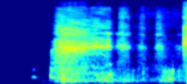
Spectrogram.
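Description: A person sneezes: a faint catch of breath, then a sharp, breathy burst trailing into softer rough, snorting breath noise.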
